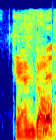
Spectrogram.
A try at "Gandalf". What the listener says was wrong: The L is not silent. There are so many silent L's. Gandalf.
